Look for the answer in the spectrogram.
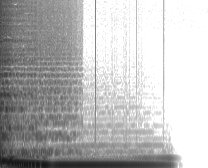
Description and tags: All the sounds of one of my tunes in one sound. I added a sub bass too.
